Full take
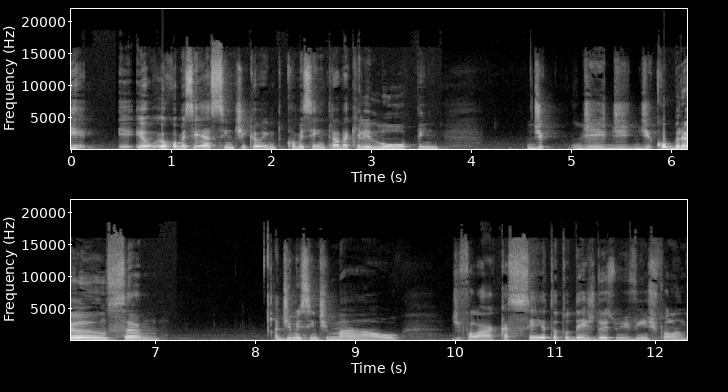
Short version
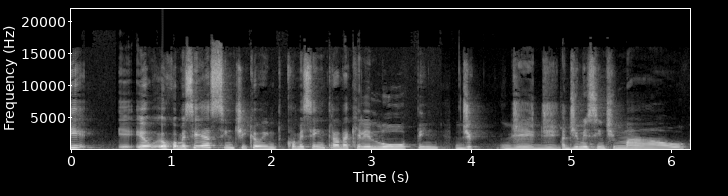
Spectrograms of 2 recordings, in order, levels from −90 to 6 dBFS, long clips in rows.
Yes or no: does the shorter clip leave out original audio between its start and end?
yes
